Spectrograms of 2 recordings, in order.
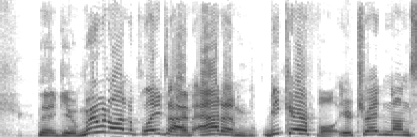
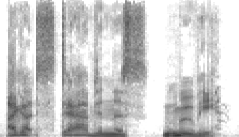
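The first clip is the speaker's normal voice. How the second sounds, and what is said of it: Imitates another person's voice. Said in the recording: “my Michelle Rodriguez impression.”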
